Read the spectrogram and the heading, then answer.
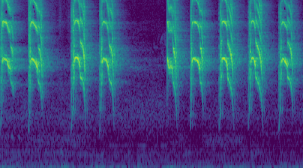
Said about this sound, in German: Ich höre nur die Vögel, die zwitschern den ganzen Tag in der Vogelvoliere.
